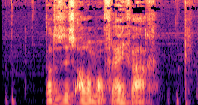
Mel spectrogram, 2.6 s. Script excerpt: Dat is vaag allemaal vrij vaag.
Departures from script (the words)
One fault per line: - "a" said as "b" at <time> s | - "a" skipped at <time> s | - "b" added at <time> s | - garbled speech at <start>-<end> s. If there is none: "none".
- "vaag" said as "dus" at 0.8 s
